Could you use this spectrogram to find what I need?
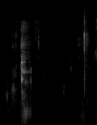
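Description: Faint crunching of cheese sticks being chewed: a few short, crisp bites separated by quiet gaps.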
